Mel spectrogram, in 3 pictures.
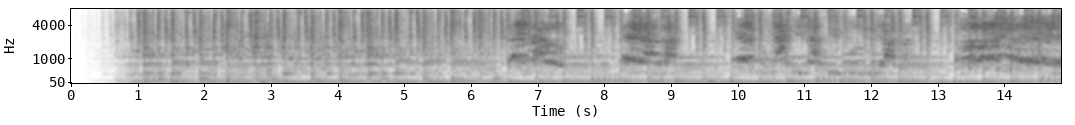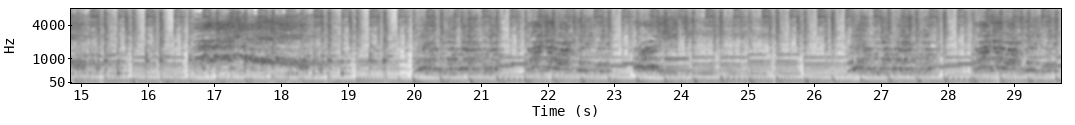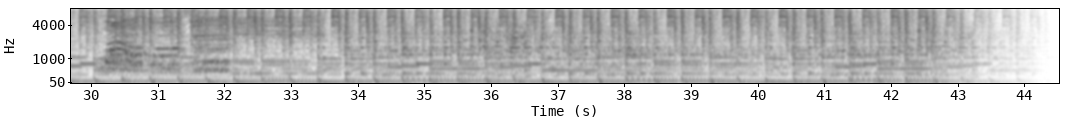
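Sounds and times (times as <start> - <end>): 
African beach music: 0.4 - 44.0.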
